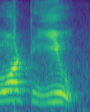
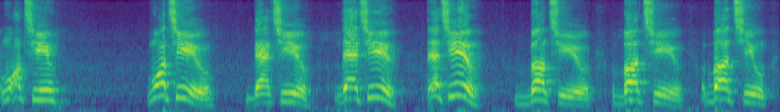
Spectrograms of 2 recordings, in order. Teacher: টি এর পরে যদি ওয়াই আসে তাহলে টি এবং ওয়াই মিলে চ হয়ে যায়। এটা নেটিভরা চ উচ্চারণ করে।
